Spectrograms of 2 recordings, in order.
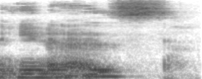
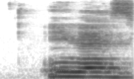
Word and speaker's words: Inès: There's an accent grave above the E in INÈS. So I think I'm pronouncing that correctly.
